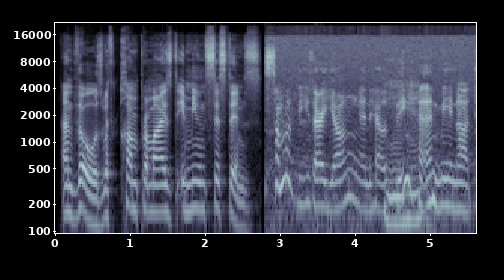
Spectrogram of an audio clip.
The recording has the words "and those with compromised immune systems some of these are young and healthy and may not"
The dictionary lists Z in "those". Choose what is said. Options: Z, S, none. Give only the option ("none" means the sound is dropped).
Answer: Z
